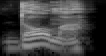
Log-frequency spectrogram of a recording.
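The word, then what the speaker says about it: sgrol-ma: Text, Scrolma, pronounced Dolma, Dolma Sanskrit Tara, equals Savioress.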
